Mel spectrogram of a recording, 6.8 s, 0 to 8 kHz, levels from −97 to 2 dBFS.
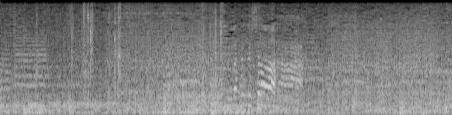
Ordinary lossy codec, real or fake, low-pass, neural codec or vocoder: none; fake; 7.2 kHz; vocoder, 22.05 kHz, 80 mel bands, Vocos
